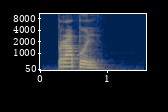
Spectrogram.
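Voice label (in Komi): "прапӧль" Komi, female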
